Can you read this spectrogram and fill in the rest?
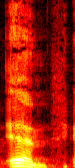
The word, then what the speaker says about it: en: The Greek word for "with," in case you want to know, is the word, we transliterate it into the word en. We pronounce it en, and it means in, with, or by.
